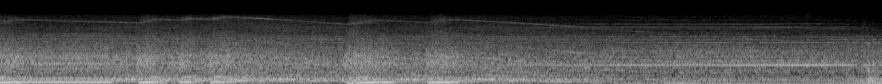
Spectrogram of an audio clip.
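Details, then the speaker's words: Road grader's rebuilt 8.3 Cummins diesel, heavy uneven chug at idle, smoothing slightly. Still a long crank to start, sounds better the more it runs. Owner suspects the pump advance is hanging up; Seafoam fuel treatment added, earlier knocking gone. "The more and more I run it, the better and better it sounds. Still a long crank to start."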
